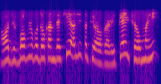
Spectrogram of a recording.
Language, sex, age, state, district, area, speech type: Nepali, female, 30-45, West Bengal, Darjeeling, rural, conversation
